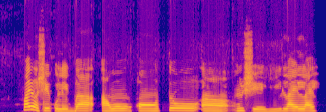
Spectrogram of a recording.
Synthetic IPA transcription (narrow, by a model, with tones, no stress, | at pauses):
fa˦jɔ˦˨ʃe˧ko˨le˨ɡ͡ba˧a˨w̃ɔ̃˧u˨kã˧to˦˨ | n̩˦ʃe˧˨jiː˨˦la˦i˦la˦i˦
